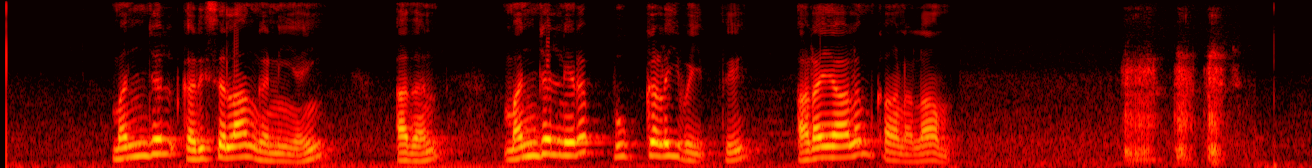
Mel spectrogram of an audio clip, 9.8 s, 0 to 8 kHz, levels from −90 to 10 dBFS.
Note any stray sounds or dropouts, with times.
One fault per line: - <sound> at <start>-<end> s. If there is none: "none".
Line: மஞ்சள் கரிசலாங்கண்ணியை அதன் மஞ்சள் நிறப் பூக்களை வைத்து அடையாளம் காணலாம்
- throat clearing at 8.4-9.3 s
